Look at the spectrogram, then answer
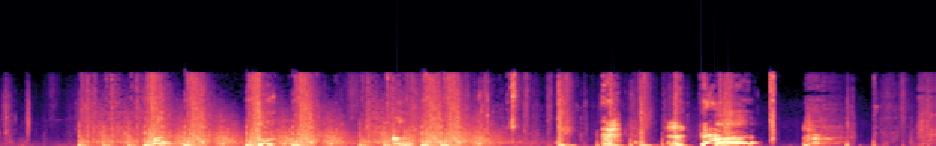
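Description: Gunfire in the video game Uncharted: Drake's Fortune: scattered shots and thumping impacts in irregular bursts, mixed with footsteps and movement, with someone talking over parts of it.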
